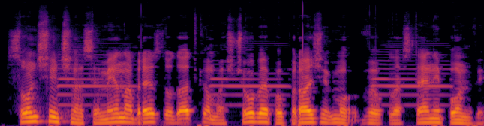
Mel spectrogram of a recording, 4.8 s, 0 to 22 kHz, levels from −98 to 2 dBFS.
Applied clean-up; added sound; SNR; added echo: classical method spectral subtraction.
